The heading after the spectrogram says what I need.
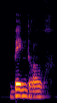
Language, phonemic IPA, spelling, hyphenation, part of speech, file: Dutch, /beːnˈdroːx/, beendroog, been‧droog, adjective, Nl-beendroog.ogg
- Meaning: bone-dry (very dry)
